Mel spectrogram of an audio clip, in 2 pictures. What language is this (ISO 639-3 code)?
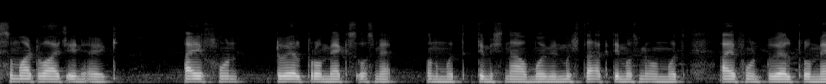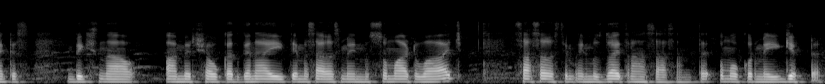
kas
